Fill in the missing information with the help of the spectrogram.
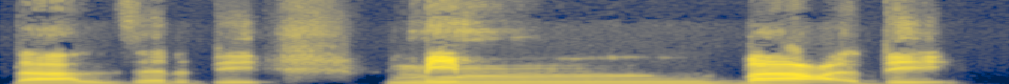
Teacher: নুন সাকিন কে মিমের দ্বারা পরিবর্তন করে এক আলিফ পরিমাণ গুন্না সহ পড়তে হবে। অর্থাৎ তানবিন বা নুন এই নুনটার পরিবর্তে বা পড় নুনটার পরিবর্তে মিম পড়তে হবে। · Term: ইকলাব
